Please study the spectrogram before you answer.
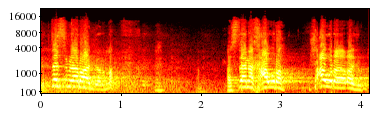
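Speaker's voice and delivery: playful urging. Real, not acted. Urging a listener to smile.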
